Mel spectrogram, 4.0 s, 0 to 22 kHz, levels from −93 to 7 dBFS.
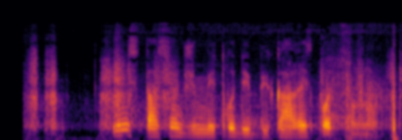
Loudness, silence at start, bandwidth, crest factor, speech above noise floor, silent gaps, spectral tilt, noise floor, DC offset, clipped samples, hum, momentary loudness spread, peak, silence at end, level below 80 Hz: -25 LUFS; 0.3 s; 11 kHz; 24 dB; 21 dB; none; -5.5 dB/octave; -45 dBFS; under 0.1%; under 0.1%; none; 17 LU; -2 dBFS; 0.05 s; -60 dBFS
